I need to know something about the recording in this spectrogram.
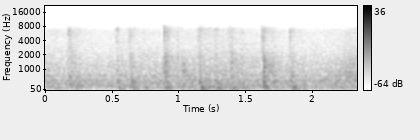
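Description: Faint computer keyboard typing: a quick series of keystrokes as a word is typed.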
